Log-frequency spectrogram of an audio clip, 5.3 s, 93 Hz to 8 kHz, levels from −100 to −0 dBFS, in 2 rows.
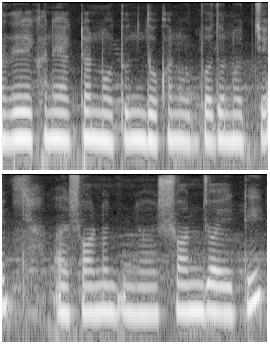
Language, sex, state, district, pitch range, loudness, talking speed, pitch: Bengali, female, West Bengal, North 24 Parganas, 205-215 Hz, -13 LUFS, 125 wpm, 210 Hz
